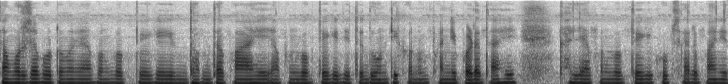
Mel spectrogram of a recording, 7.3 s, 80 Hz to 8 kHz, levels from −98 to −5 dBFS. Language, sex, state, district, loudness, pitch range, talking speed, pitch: Marathi, male, Maharashtra, Aurangabad, -18 LUFS, 120-130 Hz, 215 wpm, 125 Hz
